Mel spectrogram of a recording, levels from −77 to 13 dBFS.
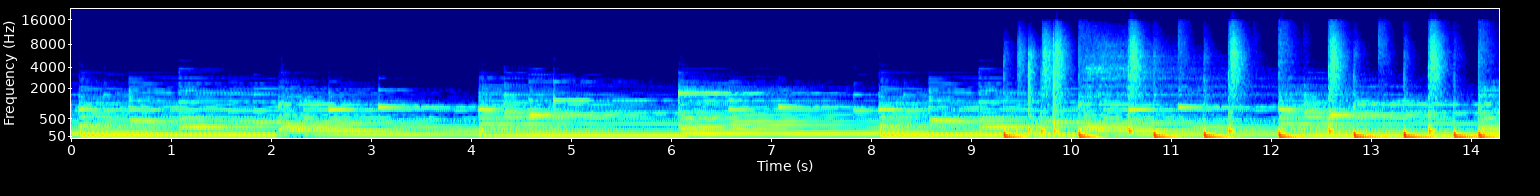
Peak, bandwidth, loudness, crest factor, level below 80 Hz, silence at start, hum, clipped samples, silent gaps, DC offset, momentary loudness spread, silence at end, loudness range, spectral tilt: -2 dBFS; 16 kHz; -24 LUFS; 20 dB; -24 dBFS; 0 s; none; under 0.1%; none; under 0.1%; 9 LU; 0 s; 6 LU; -6 dB/octave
